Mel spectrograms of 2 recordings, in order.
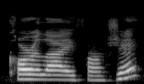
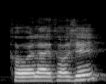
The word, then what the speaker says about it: Coralie: pronounce it she's French I think it's like corai corai okay it sounds very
